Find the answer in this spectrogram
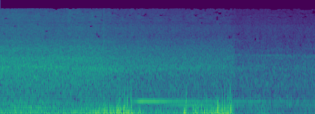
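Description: Outdoor street ambience with wind buffeting the microphone in low rumbling gusts, the strongest about two and three seconds in. The noise drops off abruptly just after three seconds. Two faint steady tones sound underneath in the second half.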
